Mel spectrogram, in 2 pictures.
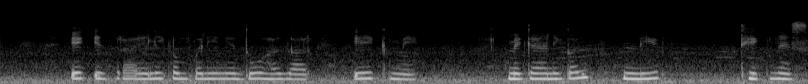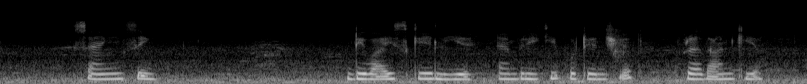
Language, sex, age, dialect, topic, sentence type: Hindi, female, 18-24, Hindustani Malvi Khadi Boli, agriculture, statement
